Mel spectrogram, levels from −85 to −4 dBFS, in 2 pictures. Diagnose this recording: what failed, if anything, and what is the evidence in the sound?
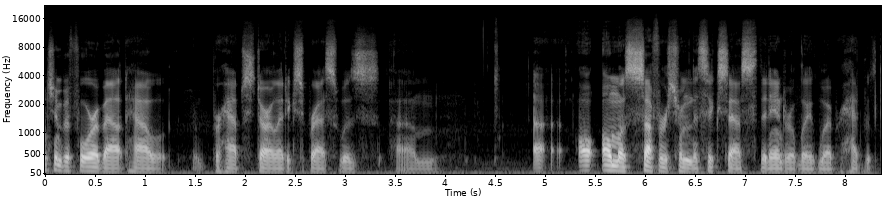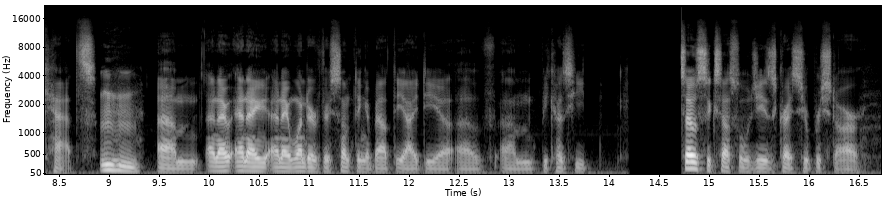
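The failure is a clipped start after a pause at the playback stage, where the output device powers down during silence. After a gap of about 0.36 s, the sound resumes abruptly at 14.48 s, just before "successful with", and the opening 245 ms, up to 14.73 s, is missing. The onset cuts in mid-sound with no natural attack, consistent with the device needing roughly a quarter second to wake and relock before it passes audio again.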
